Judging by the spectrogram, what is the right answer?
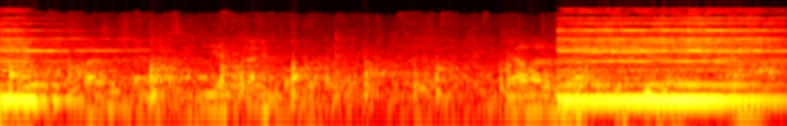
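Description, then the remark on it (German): Many hurried footsteps of party leaders, members of parliament and ministers clatter over a hard floor in the parliament in central Berlin, with murmured voices in the background; partway through, a steady electronic bell or tone starts ringing, the signal for a roll-call vote. “Wir hören die Schritte von Parteichefs, einfachen Abgeordneten und Ministern.”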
